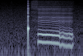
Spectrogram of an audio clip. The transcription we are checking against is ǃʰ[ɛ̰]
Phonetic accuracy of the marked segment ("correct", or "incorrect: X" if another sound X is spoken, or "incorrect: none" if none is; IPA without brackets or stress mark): incorrect: ɛ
